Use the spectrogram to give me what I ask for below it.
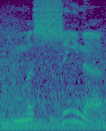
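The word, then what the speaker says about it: Mussina: Here's Mike Messina in the game, and Messina is the way he prefers to have it pronounced.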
